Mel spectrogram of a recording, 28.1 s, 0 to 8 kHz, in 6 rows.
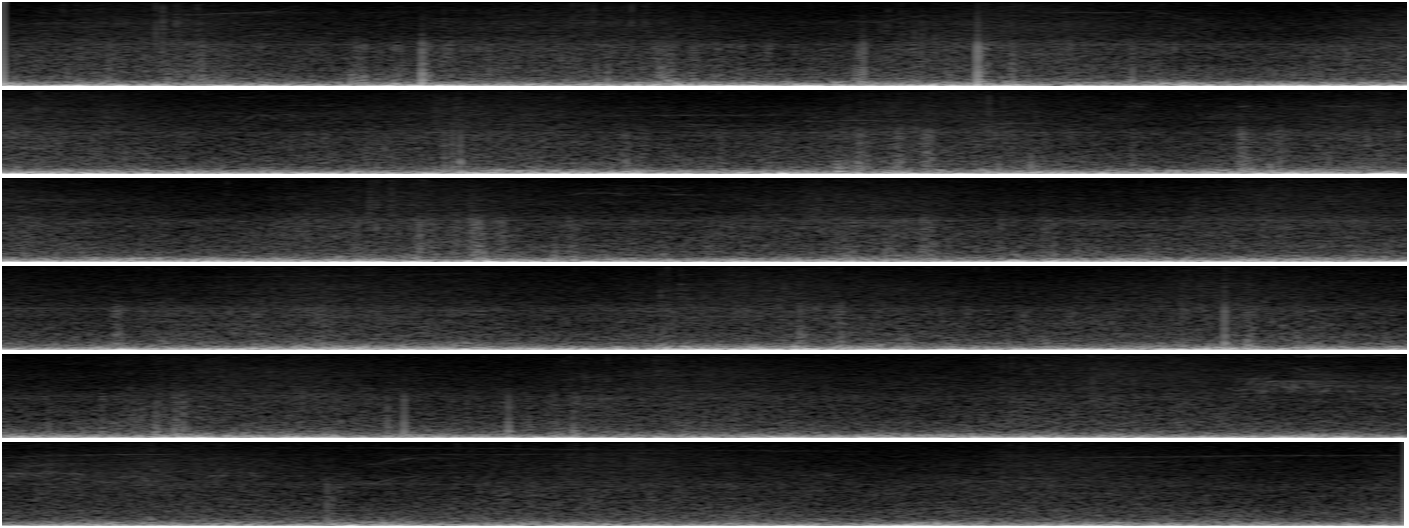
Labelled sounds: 22.7	24.3	killer whale, southern resident, 1.8 to 6.4 kHz

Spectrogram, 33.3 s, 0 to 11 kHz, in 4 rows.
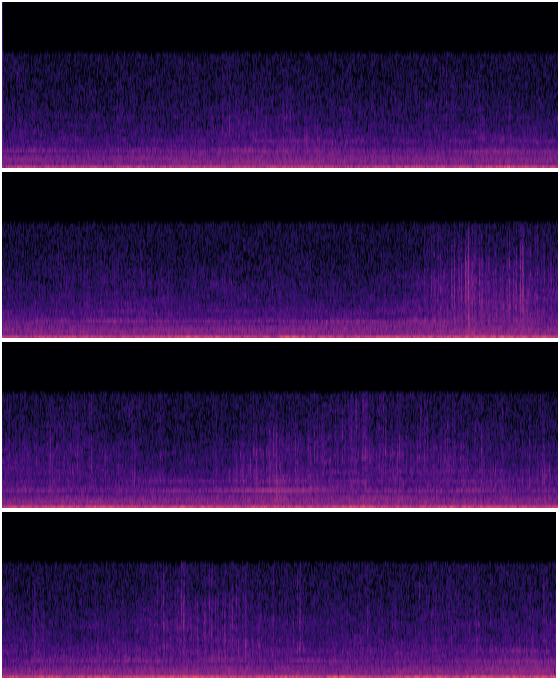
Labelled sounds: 0.0	0.4	vessel noise, 1.1 to 1.3 kHz

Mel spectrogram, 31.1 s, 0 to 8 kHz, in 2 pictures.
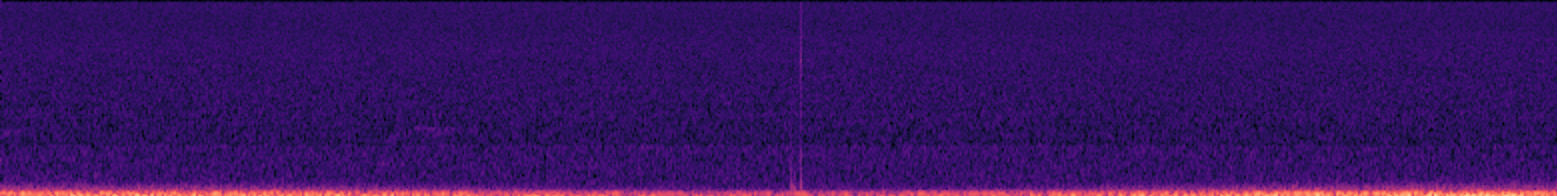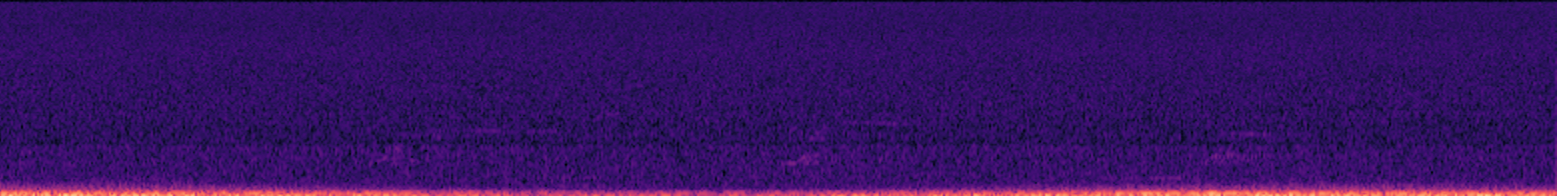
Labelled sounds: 4.1	4.4	humpback whale, 0.93 to 1.1 kHz

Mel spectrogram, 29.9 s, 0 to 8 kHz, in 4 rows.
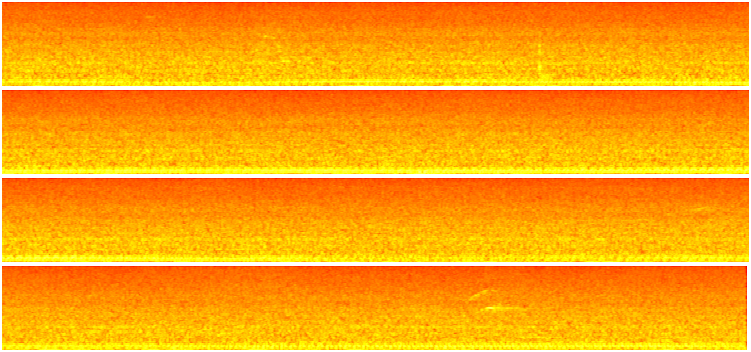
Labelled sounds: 27.0	27.5	killer whale, 1.6 to 3.5 kHz

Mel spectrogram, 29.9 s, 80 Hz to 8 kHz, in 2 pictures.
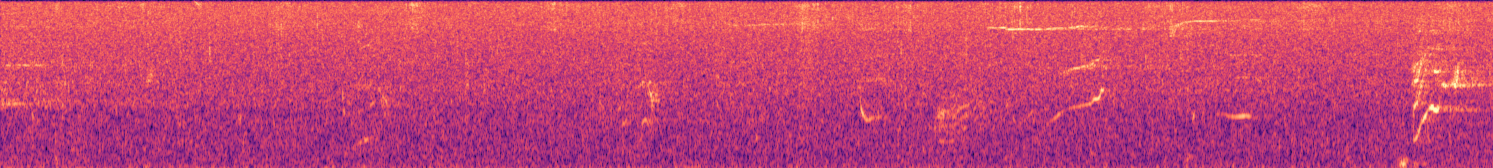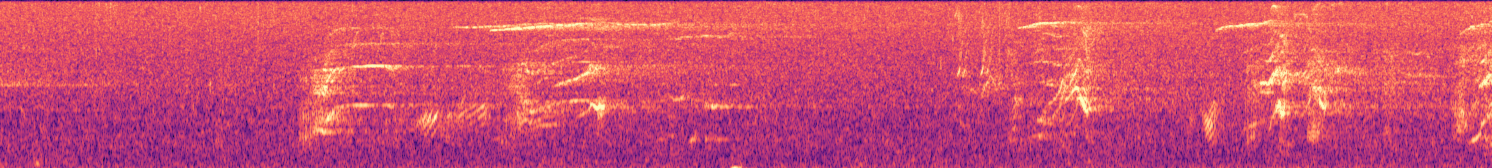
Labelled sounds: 17.8	19.0	killer whale, 0.58 to 4.4 kHz
25.0	26.0	killer whale, 0.58 to 7.0 kHz

